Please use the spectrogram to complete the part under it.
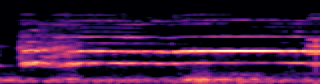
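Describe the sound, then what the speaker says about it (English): A rooster crows once in a long, clear, drawn-out call outdoors, loud and fairly close, with a low rumbling background beneath it and no speech. "Yeah, he's behind me today. I don't know how that happened. But anyway, that's Mr. Rooster"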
